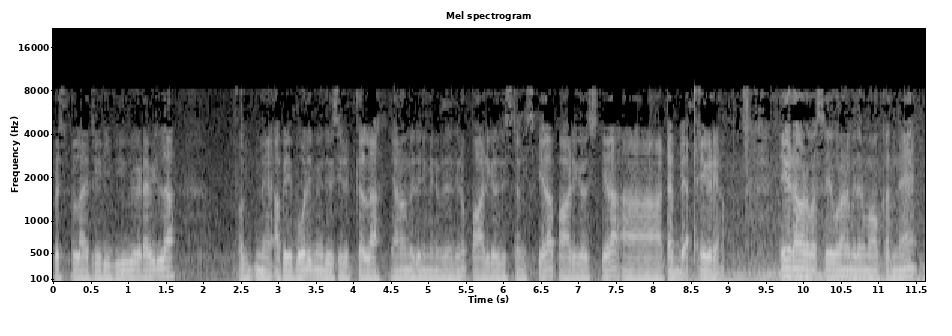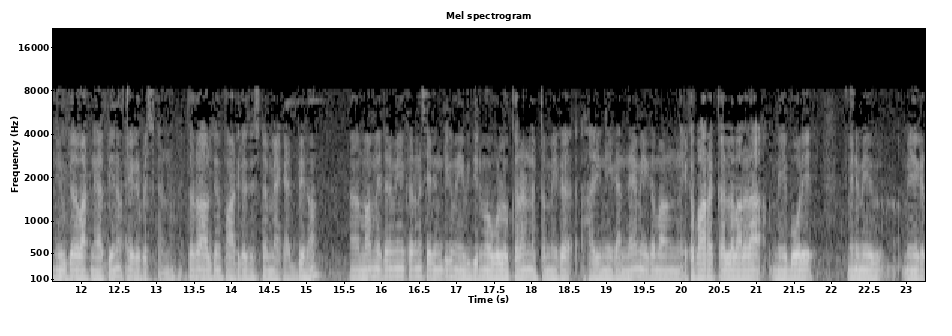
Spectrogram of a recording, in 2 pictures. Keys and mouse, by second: 0.0 Escape.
